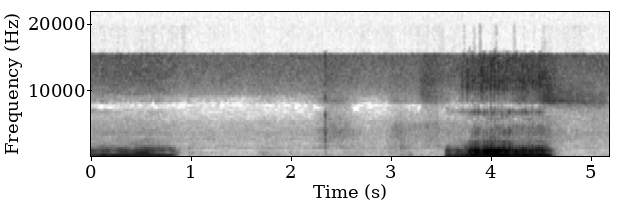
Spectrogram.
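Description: Two loud, deep, vibrating snores about three seconds apart, with quiet pauses between breaths: typical snoring.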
